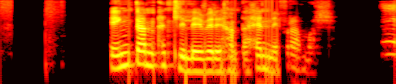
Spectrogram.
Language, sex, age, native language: Icelandic, female, 30-39, Icelandic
